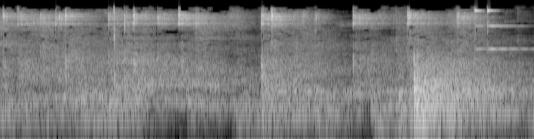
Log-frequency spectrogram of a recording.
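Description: Table tennis ball clicking off bats and table in a rally, a string of sharp pings echoing in a large gym hall, with a louder, fuller sound about three seconds in.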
